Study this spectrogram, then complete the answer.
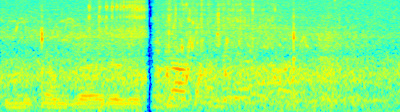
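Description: Water splashes as a net is pulled from a pond.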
